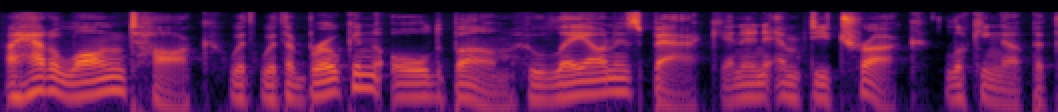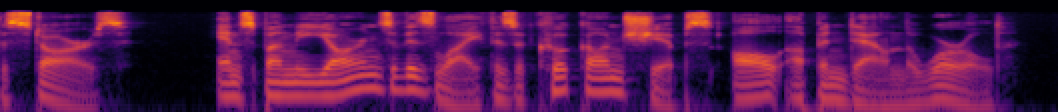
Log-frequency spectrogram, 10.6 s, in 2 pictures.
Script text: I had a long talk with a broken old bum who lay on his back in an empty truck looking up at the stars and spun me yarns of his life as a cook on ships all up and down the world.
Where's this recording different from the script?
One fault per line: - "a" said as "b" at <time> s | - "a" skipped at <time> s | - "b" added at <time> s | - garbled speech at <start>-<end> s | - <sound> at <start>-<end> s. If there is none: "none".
- "with" added at 1.3 s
